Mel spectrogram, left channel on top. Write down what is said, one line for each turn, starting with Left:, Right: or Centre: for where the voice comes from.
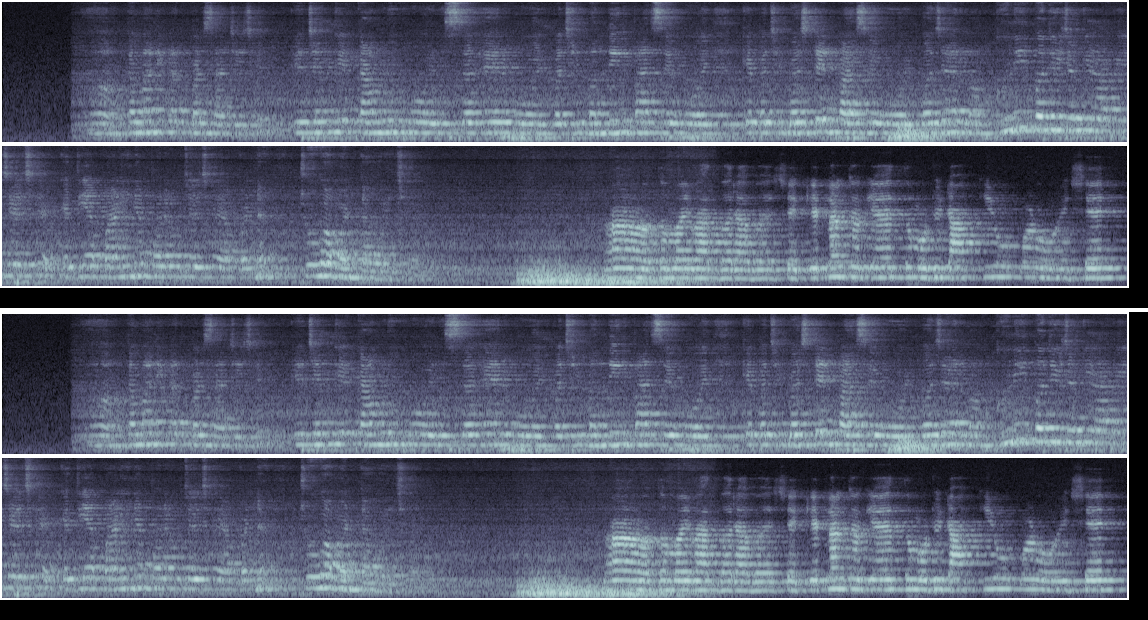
Left: હા તમારી વાત પણ સાચી છે. કે જેમ કે ગામડું હોય શહેર હોય પછી મંદિર પાસે હોય. કે પછી બસ સ્ટેન્ડ પાસે હોય બજારમાં ઘણી બધી જગ્યા આવી જાય છે. છે કે ત્યાં પાણીના પરબ જે છે, આપણને જોવા મળતા હોય છે. <unintelligible>
Right: હા
Left: એવું
Right: તમારી વાત બરાબર છે. એ કેટલાક જગ્યાએ તો મોટી ટાંકીઓ પણ હોય છે.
